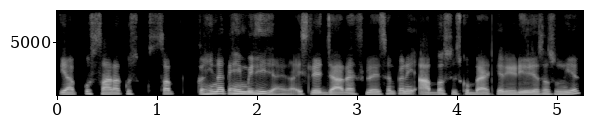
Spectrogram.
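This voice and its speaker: A young man from Bihar, teaching exam quiz questions in with a sore, hoarse throat, reading English questions slowly and explaining with many fillers. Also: on the high side, no room sound, clean studio sound.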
